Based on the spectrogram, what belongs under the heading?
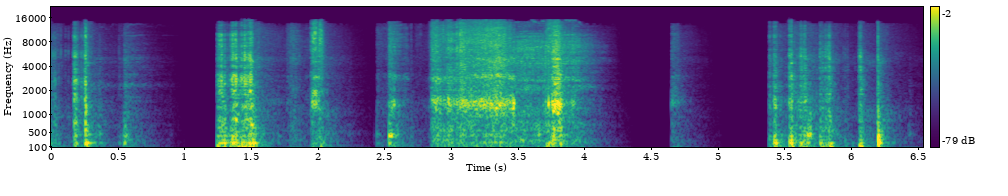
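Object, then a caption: MDF carving block. A metal gouge carves and scrapes grooves into a small, flat, solid MDF board held by the fingertips, cutting a rose design for a relief print. Short, dry scratchy cuts come in bursts separated by silences. One longer, continuous bright scrape stands out in the middle.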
